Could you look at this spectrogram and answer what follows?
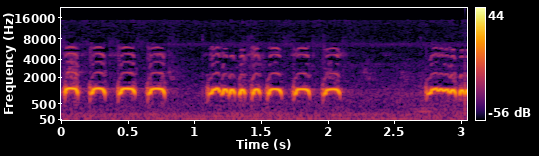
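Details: Zebra dove calling its flock with bursts of short, evenly pitched staccato coos, a group of four, then a longer run of about seven, then a held coo starting again after a pause.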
